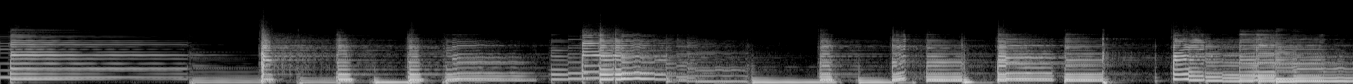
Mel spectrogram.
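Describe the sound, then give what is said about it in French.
A loud, effects-heavy electronic instrument plays a run of sustained, harmonically rich notes with sharp attacks every second or so, carrying a slightly distorted, washed-out tone with added reverb and no voices. “Si je mets un peu plus de reverb.”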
